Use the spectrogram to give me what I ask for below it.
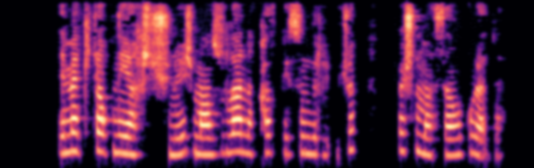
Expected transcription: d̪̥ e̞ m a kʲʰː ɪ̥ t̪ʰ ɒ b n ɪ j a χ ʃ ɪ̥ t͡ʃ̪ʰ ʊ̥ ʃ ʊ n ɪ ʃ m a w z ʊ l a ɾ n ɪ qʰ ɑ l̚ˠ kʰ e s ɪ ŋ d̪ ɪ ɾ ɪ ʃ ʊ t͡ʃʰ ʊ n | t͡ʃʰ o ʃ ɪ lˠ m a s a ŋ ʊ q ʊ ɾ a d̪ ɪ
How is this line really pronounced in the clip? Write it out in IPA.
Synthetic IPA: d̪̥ e̞ m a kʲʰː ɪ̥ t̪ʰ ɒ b n ɪ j ɑ χ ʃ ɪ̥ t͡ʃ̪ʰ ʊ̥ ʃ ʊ n ɪ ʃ m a w z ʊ l a ɾ n ɪ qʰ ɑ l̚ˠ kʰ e s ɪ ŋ d̪ ɪ ɾ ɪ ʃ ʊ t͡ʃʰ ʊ n | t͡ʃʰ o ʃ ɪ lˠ m a s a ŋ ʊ q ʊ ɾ a d̪ ɪ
